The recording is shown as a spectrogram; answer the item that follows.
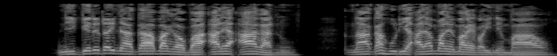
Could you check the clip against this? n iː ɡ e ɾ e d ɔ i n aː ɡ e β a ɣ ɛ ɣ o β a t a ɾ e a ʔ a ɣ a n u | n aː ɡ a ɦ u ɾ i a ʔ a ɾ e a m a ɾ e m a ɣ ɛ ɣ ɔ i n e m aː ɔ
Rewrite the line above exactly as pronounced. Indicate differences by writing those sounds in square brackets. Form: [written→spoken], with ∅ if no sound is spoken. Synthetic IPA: n iː ɡ e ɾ e d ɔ i n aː ɡ [e→a] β a ɣ ɛ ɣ [o→ɔ] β a [t→ʔ] a ɾ e a ʔ a ɣ a n u | n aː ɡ a ɦ u ɾ i a ʔ a ɾ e a m a ɾ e m a ɣ ɛ ɣ ɔ i n e m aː ɔ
